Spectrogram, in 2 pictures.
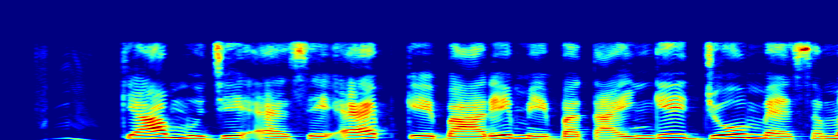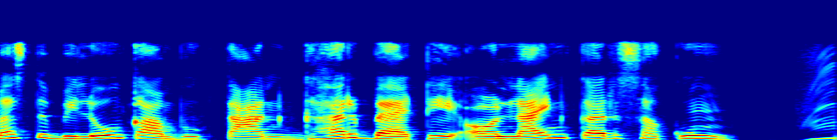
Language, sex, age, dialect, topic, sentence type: Hindi, female, 18-24, Garhwali, banking, question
